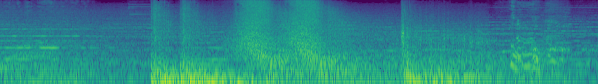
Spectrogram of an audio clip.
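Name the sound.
explosion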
